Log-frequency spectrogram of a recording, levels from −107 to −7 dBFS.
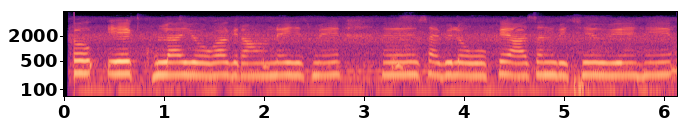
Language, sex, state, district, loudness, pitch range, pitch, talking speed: Kumaoni, female, Uttarakhand, Tehri Garhwal, -26 LUFS, 225-235 Hz, 230 Hz, 145 wpm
